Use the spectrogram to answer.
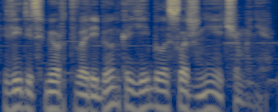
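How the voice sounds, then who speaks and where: A man narrating a story in a calm, measured audiobook reading. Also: low-pitched, soft background music. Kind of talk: scripted first-person narration.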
